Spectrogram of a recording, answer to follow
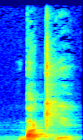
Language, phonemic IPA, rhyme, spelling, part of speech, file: Dutch, /ˈbɑ.kjə/, -ɑkjə, bakje, noun, Nl-bakje.ogg
- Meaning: diminutive of bak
